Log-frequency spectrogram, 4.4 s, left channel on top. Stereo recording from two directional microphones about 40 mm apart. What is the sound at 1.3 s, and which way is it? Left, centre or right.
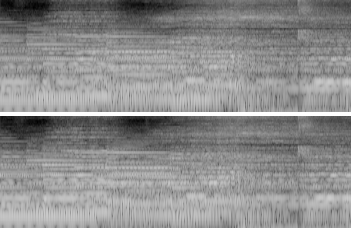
Music, centre.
